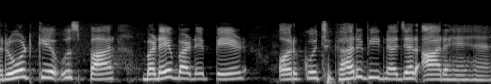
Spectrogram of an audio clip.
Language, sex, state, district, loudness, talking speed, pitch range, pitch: Hindi, female, Jharkhand, Palamu, -16 LUFS, 185 wpm, 240-290 Hz, 255 Hz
